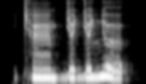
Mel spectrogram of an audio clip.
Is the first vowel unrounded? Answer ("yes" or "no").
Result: yes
